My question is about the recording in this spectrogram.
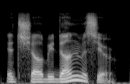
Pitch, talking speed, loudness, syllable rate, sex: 130 Hz, 230 wpm, -17 LUFS, 5.6 syllables/s, male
